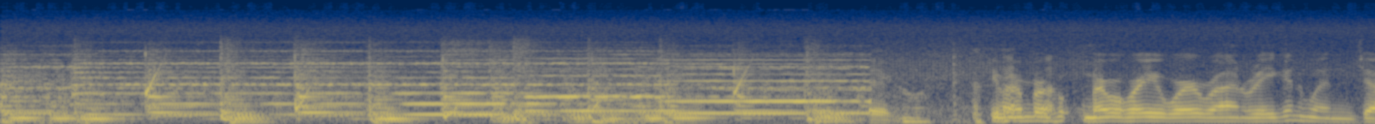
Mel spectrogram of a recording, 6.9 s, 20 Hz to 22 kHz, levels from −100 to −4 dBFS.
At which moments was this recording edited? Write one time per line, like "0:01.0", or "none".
none

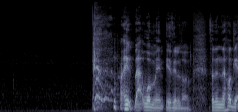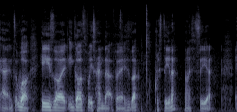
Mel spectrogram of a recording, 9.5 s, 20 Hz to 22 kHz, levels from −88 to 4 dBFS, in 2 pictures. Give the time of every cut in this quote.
none

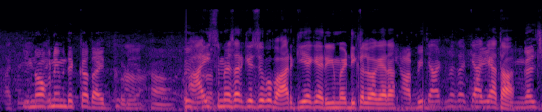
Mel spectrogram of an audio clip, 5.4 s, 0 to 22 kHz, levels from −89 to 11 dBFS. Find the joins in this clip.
0:01.9
0:04.2

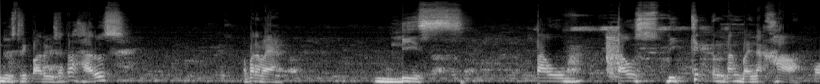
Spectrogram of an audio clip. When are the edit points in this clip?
none

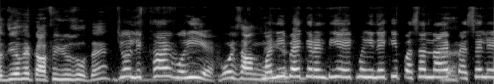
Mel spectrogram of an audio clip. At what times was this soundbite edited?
0:01.0

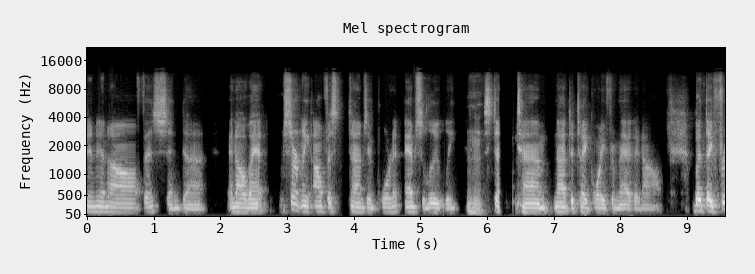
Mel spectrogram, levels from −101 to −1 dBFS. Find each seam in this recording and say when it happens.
none

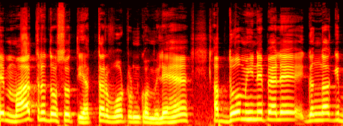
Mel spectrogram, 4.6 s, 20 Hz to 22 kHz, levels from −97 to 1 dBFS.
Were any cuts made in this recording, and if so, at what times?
0:02.6

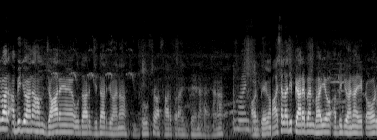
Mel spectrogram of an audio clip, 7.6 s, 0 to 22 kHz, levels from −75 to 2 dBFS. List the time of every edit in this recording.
0:05.4

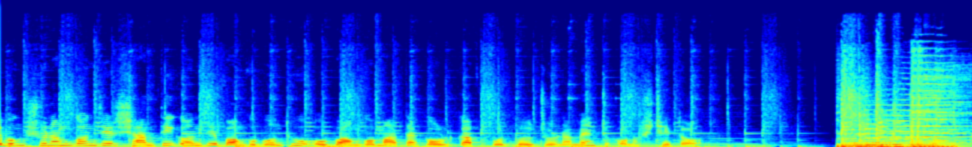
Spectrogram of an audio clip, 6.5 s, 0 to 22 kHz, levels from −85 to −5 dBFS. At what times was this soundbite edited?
0:05.6

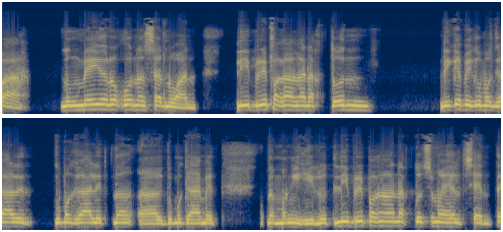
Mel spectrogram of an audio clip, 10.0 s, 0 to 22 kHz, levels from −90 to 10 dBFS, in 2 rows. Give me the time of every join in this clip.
none

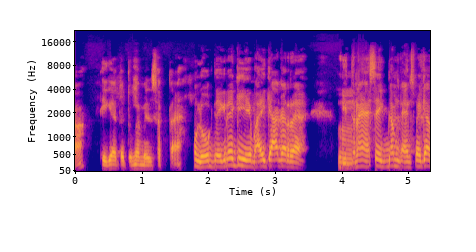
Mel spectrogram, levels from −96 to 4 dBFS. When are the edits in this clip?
0:01.8

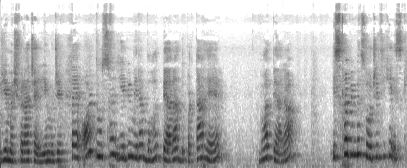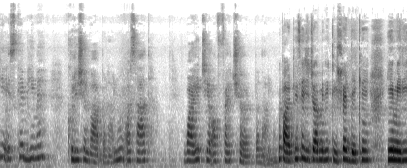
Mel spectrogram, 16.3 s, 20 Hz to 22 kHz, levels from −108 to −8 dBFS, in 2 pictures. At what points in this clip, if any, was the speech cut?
0:01.4
0:13.8

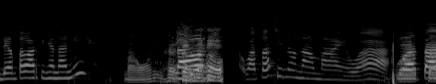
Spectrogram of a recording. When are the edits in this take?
0:02.2

